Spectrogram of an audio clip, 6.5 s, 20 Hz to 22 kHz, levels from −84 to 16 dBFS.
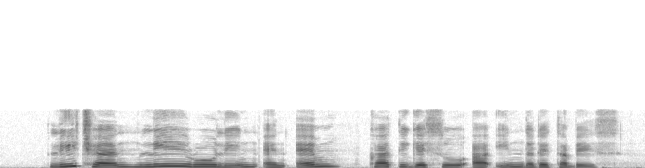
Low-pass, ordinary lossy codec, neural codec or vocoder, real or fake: none; none; none; real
